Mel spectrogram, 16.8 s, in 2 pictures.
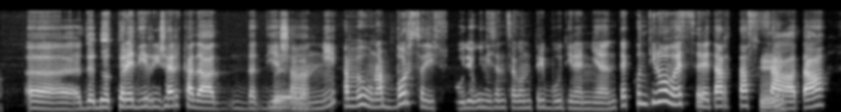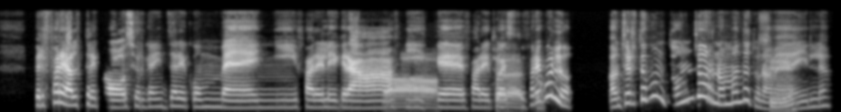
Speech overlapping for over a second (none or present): none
